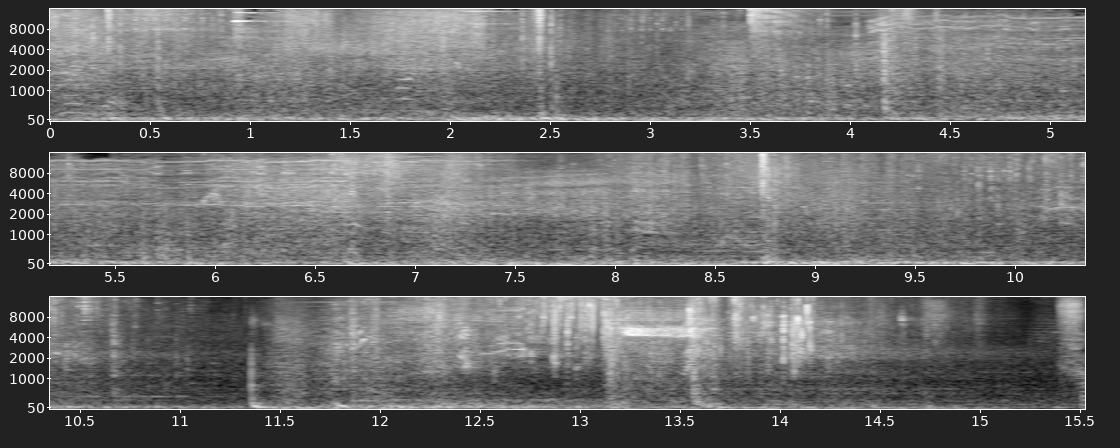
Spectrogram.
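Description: In the Hogwarts Legacy video game, a Confringo fire spell sets off loud, continuous booming blasts and crashes in a dense battle, with shouted spell voices mixed in.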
